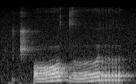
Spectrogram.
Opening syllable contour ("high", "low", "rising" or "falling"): rising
